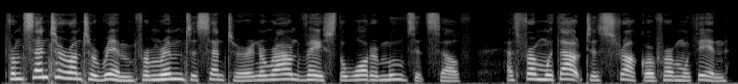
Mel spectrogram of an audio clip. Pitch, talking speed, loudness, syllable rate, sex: 210 Hz, 195 wpm, -18 LUFS, 4.6 syllables/s, female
